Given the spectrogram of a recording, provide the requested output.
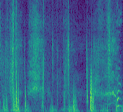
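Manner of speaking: high airy cackle of disbelief; high breathless laugh. Real, not acted. Player laughing after nearly getting killed, high airy laugh.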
